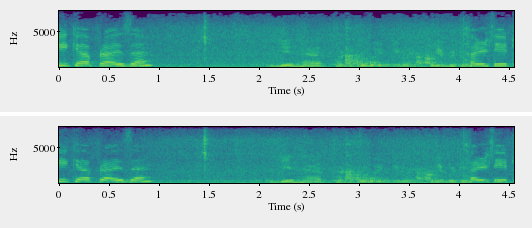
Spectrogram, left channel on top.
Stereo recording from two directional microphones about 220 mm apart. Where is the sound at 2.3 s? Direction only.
20° left (ahead or behind).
